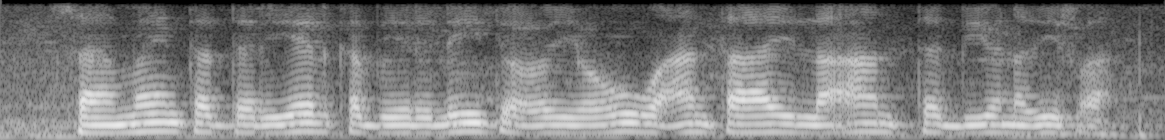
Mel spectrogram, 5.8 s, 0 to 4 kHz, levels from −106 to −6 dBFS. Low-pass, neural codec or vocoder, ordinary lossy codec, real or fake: 3.6 kHz; none; none; real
